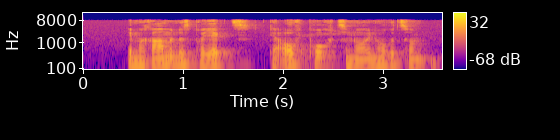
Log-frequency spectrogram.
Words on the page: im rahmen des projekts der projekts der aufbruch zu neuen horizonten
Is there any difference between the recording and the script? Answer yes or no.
yes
